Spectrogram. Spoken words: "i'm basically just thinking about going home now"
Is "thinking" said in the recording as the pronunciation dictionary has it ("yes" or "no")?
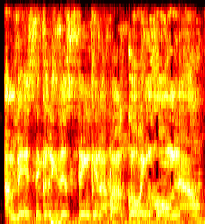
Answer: yes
